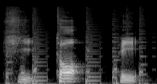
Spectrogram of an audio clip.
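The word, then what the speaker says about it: ひとり: Yes, it's hitori on the to, just like for hitotsu, one of a general purpose counter.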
